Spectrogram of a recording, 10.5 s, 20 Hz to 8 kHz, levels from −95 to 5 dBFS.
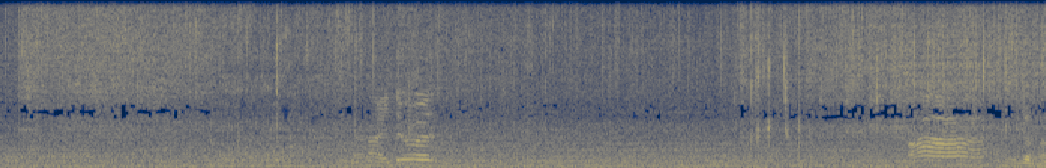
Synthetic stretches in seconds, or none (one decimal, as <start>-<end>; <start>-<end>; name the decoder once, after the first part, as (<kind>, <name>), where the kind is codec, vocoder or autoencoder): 2.2-3.2 (vocoder, HiFi-GAN)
